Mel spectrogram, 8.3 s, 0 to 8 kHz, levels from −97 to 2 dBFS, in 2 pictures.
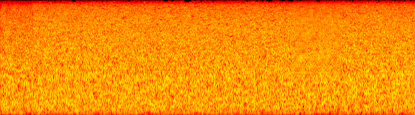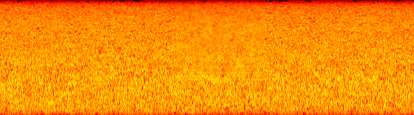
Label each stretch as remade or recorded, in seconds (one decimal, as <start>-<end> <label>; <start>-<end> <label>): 0.0-2.9 recorded; 2.9-3.4 remade; 3.4-5.9 recorded; 5.9-6.8 remade; 6.8-8.3 recorded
